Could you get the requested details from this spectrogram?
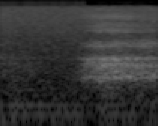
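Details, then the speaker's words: Normal breath sounds heard anteriorly at about the fifth intercostal space over the right middle lobe, comparing sides during a nurse's lung auscultation demonstration on a patient. "then we'll just go a little bit down maybe the fifth intercostal space just still assessing that middle lobe and I go over here and compare"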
